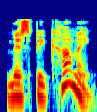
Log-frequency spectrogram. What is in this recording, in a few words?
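"misbecoming", British English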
